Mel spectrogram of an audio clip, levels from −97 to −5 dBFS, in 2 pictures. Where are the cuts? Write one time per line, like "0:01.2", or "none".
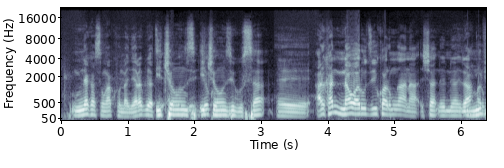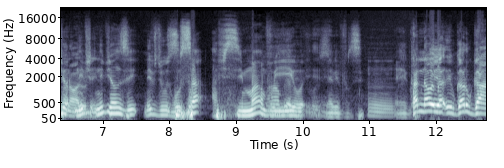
0:03.1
